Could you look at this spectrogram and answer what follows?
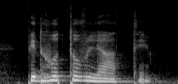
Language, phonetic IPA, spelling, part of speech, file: Ukrainian, [pʲidɦɔtɔu̯ˈlʲate], підготовляти, verb, Uk-підготовляти.ogg
- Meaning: to prepare, to get ready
